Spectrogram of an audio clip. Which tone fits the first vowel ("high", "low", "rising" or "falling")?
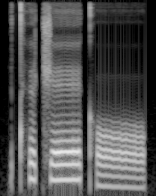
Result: high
